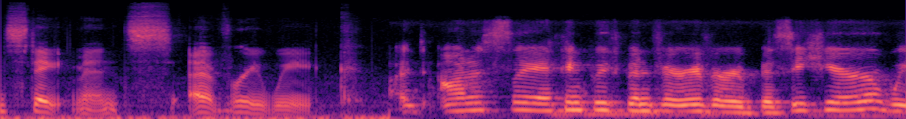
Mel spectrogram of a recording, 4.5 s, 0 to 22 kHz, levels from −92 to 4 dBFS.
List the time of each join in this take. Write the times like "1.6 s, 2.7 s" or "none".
2.1 s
